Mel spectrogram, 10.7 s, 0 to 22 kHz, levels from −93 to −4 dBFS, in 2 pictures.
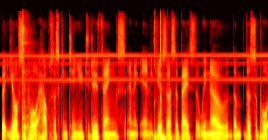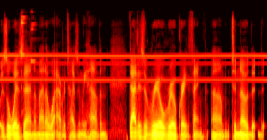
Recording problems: high-pitched whine; noticeable; throughout; 4.5 kHz, 15 dB below the speech
keyboard typing; noticeable; at 0.5 s; peak 2 dB below the speech
keyboard typing; loud; at 3 s; peak 1 dB above the speech
doorbell; noticeable; at 6 s; peak 8 dB below the speech

